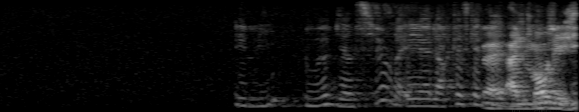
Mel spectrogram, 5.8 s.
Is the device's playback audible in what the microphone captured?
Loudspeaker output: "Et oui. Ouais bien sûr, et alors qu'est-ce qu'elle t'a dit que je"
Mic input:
Yes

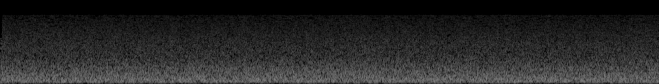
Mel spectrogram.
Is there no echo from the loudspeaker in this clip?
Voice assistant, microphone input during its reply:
Yes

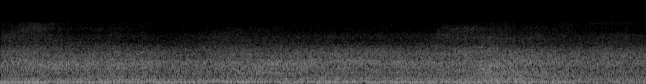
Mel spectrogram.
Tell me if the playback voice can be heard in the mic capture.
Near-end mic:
No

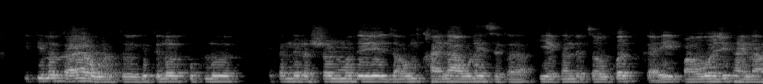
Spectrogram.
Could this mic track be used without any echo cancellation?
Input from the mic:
No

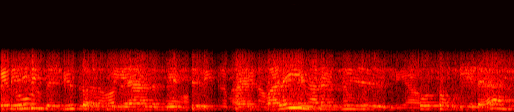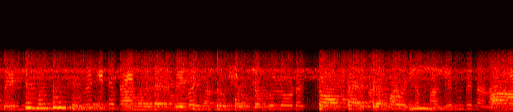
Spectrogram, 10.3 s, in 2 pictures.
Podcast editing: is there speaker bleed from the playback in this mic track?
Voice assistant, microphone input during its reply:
Yes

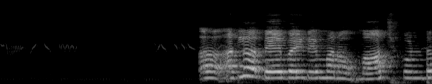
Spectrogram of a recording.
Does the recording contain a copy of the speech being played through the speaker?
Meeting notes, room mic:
No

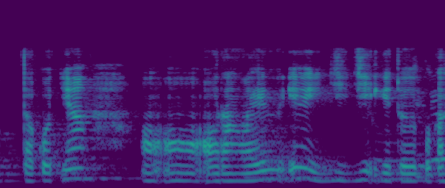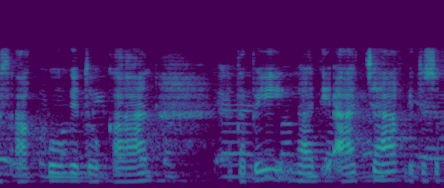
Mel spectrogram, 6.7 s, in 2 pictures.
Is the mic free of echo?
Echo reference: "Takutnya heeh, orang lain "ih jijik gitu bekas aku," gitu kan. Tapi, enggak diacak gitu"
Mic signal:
No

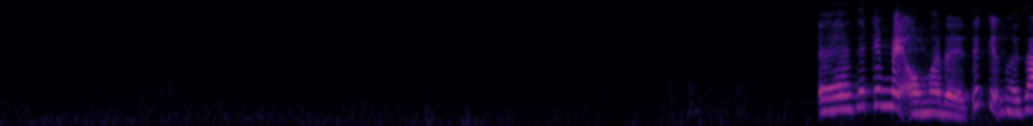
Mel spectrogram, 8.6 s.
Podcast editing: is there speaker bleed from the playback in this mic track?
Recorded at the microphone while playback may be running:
No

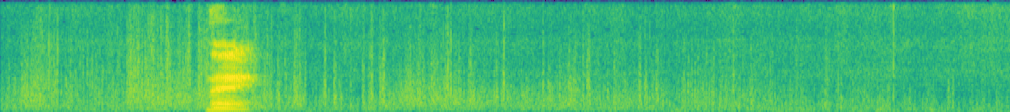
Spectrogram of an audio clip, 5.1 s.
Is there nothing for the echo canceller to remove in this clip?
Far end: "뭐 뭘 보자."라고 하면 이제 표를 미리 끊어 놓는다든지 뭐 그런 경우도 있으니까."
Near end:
Yes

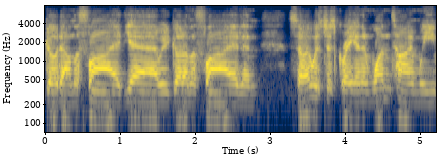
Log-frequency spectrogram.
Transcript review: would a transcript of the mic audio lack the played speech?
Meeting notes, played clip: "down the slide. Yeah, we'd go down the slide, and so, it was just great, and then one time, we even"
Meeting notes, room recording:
No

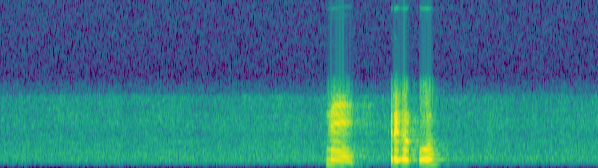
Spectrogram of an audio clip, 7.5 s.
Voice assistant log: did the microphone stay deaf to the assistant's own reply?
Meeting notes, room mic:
Yes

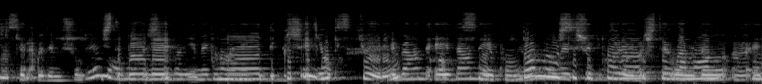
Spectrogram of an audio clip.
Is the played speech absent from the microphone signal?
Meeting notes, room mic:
No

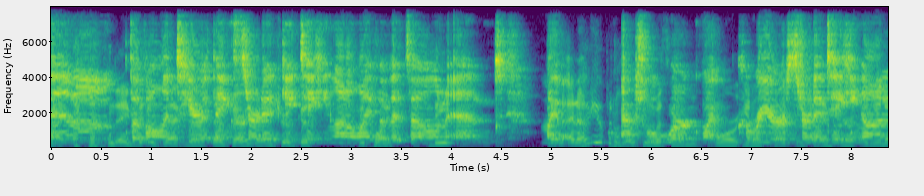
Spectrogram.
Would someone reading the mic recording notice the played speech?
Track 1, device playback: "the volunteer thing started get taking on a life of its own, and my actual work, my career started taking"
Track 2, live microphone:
Yes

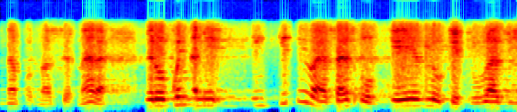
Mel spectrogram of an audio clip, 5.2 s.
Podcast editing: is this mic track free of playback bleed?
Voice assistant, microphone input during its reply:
Yes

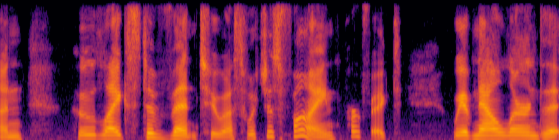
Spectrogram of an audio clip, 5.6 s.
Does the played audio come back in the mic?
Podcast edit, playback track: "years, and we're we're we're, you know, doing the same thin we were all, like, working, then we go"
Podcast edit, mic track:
No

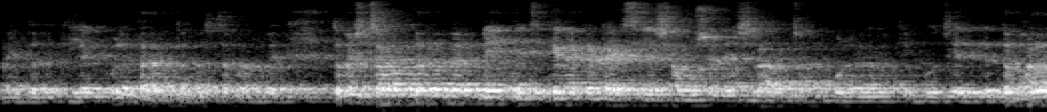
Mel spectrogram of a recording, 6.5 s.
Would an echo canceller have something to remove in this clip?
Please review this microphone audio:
Yes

